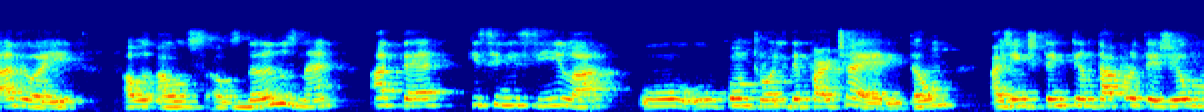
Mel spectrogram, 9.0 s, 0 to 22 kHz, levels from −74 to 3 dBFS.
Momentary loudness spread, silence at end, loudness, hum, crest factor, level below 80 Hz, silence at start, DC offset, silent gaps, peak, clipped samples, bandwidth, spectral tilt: 9 LU; 0 s; -18 LUFS; none; 14 dB; -66 dBFS; 0 s; under 0.1%; none; -4 dBFS; under 0.1%; 7.6 kHz; -4.5 dB/octave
